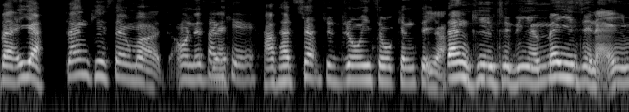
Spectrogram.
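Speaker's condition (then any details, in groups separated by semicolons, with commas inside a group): Quadriplegic cerebral palsy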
